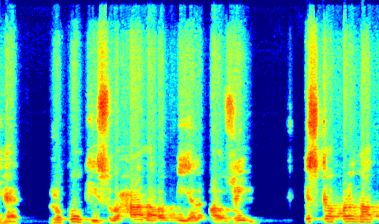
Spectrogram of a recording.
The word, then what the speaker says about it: العظیم: ادا کر رہا ہو، کیونکہ سبحان ربی العظیم کے اندر جو ضا آئی ہے اس کی آواز ذال اور زا سے ملتی جلتی ہے، اور اگر کوئی ان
